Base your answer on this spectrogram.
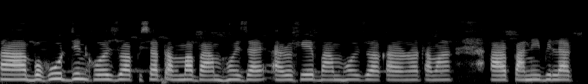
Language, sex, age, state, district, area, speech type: Assamese, female, 45-60, Assam, Morigaon, rural, spontaneous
